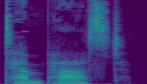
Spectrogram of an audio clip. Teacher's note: In fast speech, ten past often sounds like temp past. The nen assimilates to because it's followed by.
